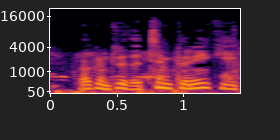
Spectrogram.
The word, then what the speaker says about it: Timpooneke: welcome to the tim kunike trail often mispronounced as timpaniki or nuki rather this i think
